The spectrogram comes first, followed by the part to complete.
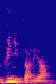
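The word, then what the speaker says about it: Vinitharya: Tolkien ayant déjà modifié l'orthographe du mot en remplaçant le J par un Y, je pense qu'il a fait en sorte qu'un anglophone le prononce de manière acceptable à ses oreilles. Pas besoin donc de se prendre la tête sur la valeur du TH ou du Y. À mon sens, Vinitharia, ça passe.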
